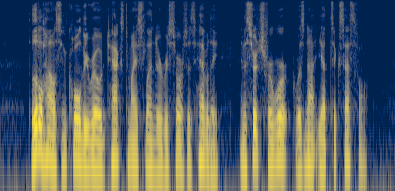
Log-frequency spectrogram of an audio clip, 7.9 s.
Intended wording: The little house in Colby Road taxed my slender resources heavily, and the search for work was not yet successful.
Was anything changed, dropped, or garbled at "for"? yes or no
no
